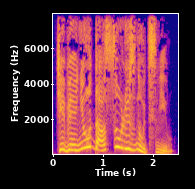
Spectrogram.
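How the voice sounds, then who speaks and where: A squeaky, creaking old chief who shrieks threats in a high, loud voice, put on by a woman reading the story. The delivery lurches wildly in pitch, and the recording is dry and close. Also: wildly swooping pitch, a little slow, no room sound, heavily acted. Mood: furious. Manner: shouting threats.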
